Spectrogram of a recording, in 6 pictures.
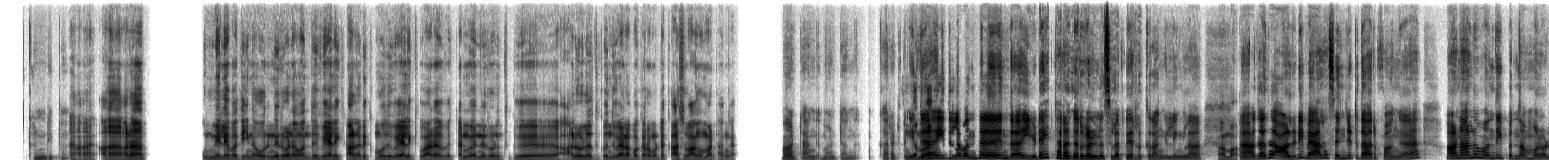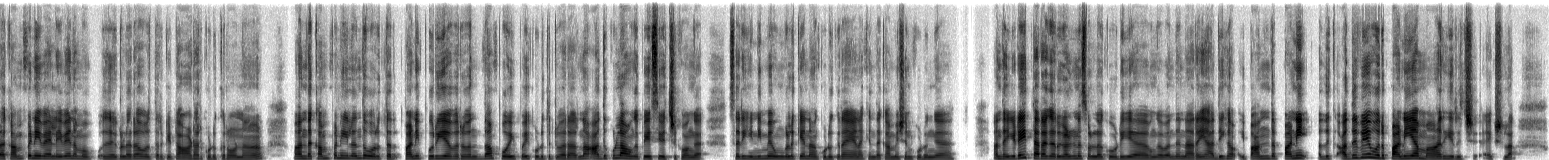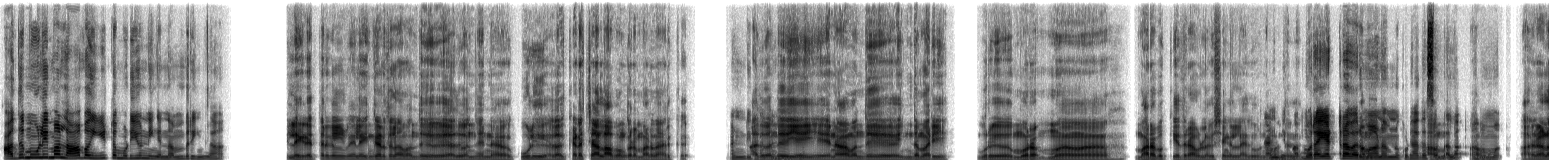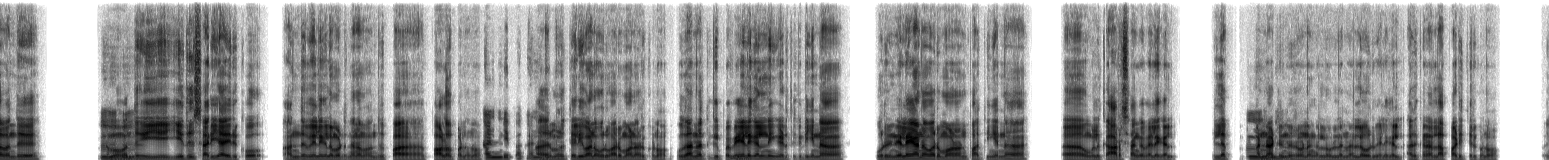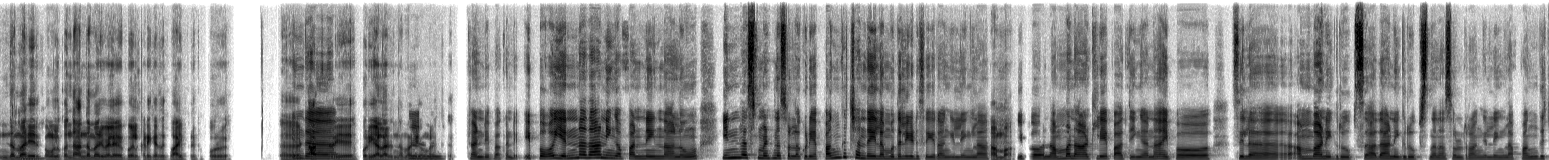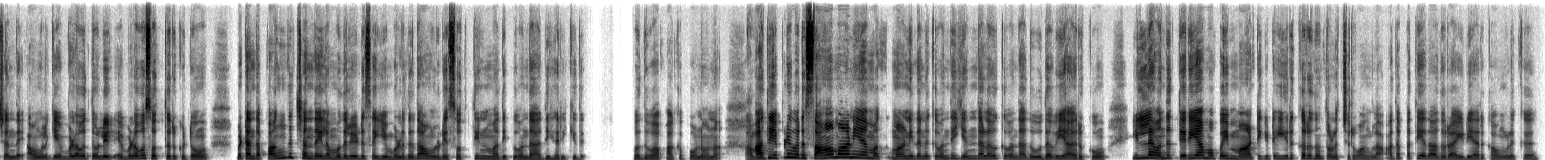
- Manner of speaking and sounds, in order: other background noise; "தன்னோட" said as "தன்வ"; drawn out: "ம"; in English: "ஃபாலோப்"; in English: "இன்வெஸ்ட்மென்ட்னு"; drawn out: "இப்போ"
- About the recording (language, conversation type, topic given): Tamil, podcast, பணம் சம்பாதிப்பதில் குறுகிய கால இலாபத்தையும் நீண்டகால நிலையான வருமானத்தையும் நீங்கள் எப்படி தேர்வு செய்கிறீர்கள்?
